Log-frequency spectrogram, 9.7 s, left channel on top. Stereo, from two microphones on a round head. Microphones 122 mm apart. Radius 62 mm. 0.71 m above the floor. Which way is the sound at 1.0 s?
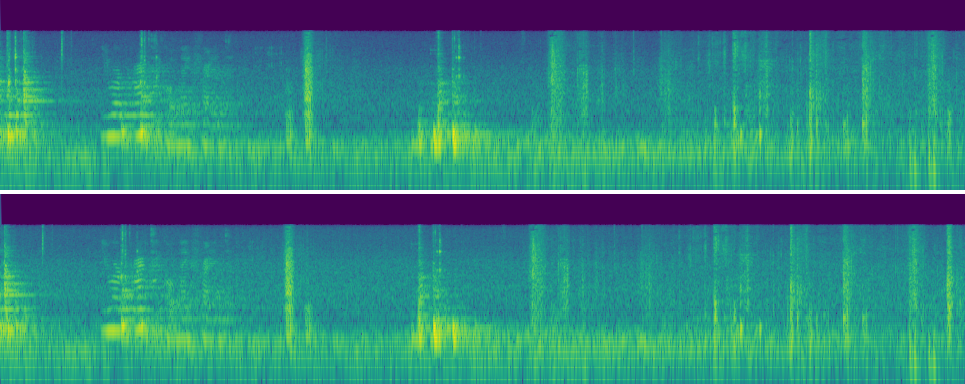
35° right (ahead or behind).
